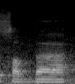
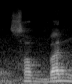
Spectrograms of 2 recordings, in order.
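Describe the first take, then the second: First: The word ends on a plain short vowel. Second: The word ends with a nasal n sound. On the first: The reader stops on this word. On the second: The reading continues past this word.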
